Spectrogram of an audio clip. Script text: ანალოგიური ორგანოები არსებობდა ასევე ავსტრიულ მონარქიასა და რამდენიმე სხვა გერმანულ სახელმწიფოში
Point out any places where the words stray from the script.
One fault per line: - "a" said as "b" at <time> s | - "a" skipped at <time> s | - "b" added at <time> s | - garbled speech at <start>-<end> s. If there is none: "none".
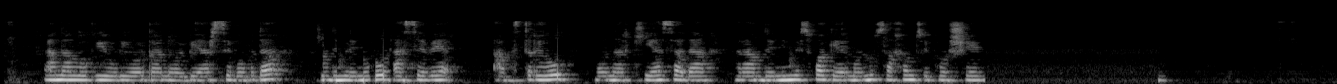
- garbled speech at 3.2-3.9 s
